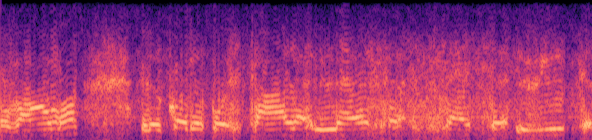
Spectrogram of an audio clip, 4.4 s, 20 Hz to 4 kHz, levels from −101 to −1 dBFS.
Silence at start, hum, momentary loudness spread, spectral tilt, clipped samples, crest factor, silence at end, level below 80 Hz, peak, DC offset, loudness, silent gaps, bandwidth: 0 s; none; 5 LU; -9.5 dB/octave; under 0.1%; 12 dB; 0 s; -54 dBFS; -8 dBFS; 0.1%; -20 LUFS; none; 4 kHz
